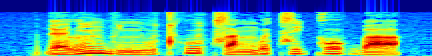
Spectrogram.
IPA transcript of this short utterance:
ɗ ɛ˨ l ĩ˦ b ɪ˨ ɲ uː˨ tʰ u˦ t͡s a˨ ŋ ʊ˦ t͡s i˦ k oː˦ ɡ͡b a˨

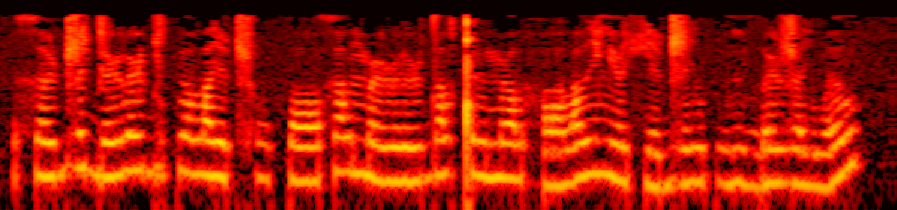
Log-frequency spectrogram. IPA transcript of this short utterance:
x ə y̯ ɖ͡ʐ ə ɟ ɯ ɭ l ə˞ ɭ ɟ u p ʉ lˠ i ʈ͡ʂʰ o̤ p ɔ x ə lˠ m ə˞ ɭ ʉ ɭ d ə lˠ ǃ ʉ m ə˞ lˠ h ɔ lˠ ɯ i̯ lʲ ə˞ ç i ɖ͡ʐ i u̯ p ṳ lʲ o̤ ɾ ɯ ɭ ʐ ə i̯ w ə u̯

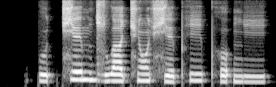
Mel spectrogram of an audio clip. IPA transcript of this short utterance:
p u˨ t̚ t͡ɕ e˦ m d͡z w a˧ t͡ɕ ɔ̃˦ ɕ e˧ pʰ i˦ pʰ o˦ ʔ ŋ i˦

